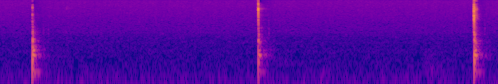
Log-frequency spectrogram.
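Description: A plastic soft-tip dart strikes and sticks in a dartboard three times, each a short sharp knock standing alone in near silence and spaced evenly apart.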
